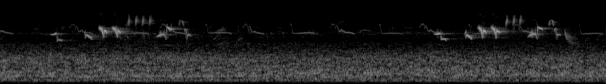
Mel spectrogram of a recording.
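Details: Meadow bunting during its morning activity on Yanagishima coast, Chigasaki, Kanagawa, Japan, 26 October 2023, filmed with a Nikon COOLPIX P1000; two bursts of thin, high, rapid chirping notes over a steady low hum of coastal background noise.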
